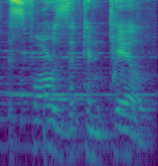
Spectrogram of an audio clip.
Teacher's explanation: Also notice the as is unstressed, short.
